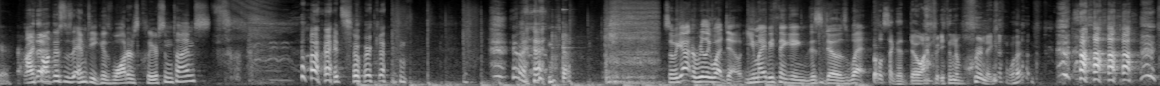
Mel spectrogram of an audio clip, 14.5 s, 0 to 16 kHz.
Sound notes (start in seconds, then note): 2.7 laughing; 7.6 blender whirring; 13.5 laughing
